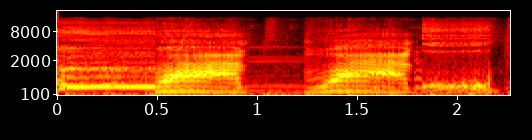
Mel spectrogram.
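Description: A woman's voice imitating the sound of a breast pump: two drawn-out vocal sounds with a short gap between them.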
